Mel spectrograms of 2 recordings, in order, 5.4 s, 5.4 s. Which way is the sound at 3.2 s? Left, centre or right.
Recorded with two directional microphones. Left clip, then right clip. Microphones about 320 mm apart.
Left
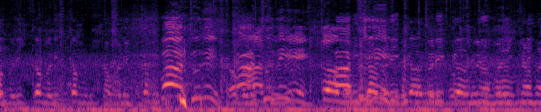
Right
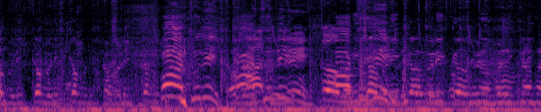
Left.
